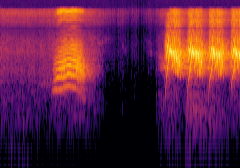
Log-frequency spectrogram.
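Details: Asian pied starling call, used as a lure to get starlings singing: one short rising harmonic note, a pause, then four harsh raspy chirps in quick succession.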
